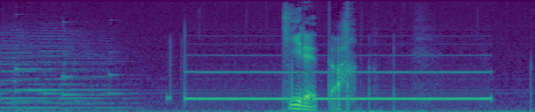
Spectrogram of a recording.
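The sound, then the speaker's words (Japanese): After a mobile phone call cuts off, the line drops into a steady electronic tone that holds for about three seconds, briefly roughened by a couple of noisy bursts, following some faint earlier voice-like sounds. “切れた。”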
